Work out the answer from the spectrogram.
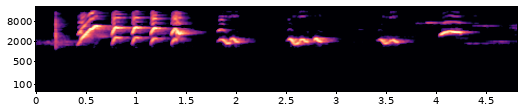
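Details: Lure song of a white-rumped shama, meant to draw replies from other shamas: a quick series of sharp high notes followed by spaced warbled whistles.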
